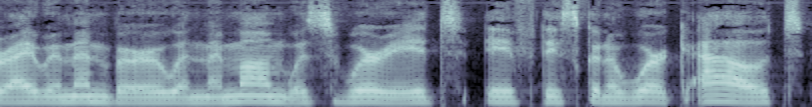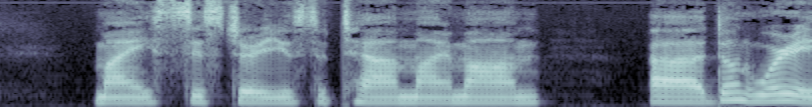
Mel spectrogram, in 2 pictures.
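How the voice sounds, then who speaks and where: A woman's voice: deep voice, a little mellow, no room sound, studio quality. A woman in her forties from Hungary, a native Hungarian speaker with a Hungarian accent, telling her story earnestly and reflectively in an interview. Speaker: guest actress.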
